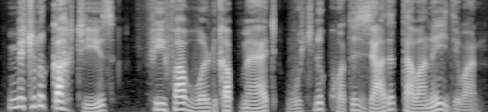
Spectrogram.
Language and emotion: Kashmiri, happy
